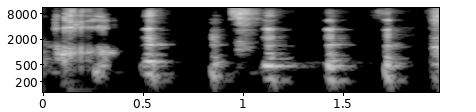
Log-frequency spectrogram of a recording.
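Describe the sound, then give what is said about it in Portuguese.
A voice imitates a pig, making a quick series of about seven short, rough grunts and snorts in an uneven rhythm, with brief silent gaps between them. “Ele dá uma roncadinha diferente.”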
